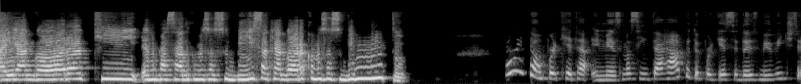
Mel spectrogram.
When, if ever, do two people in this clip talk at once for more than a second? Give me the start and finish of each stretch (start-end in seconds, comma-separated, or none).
none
